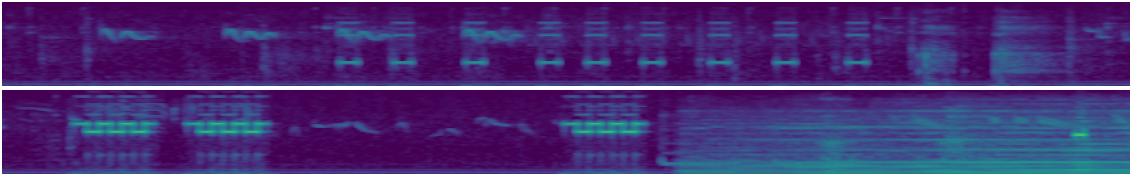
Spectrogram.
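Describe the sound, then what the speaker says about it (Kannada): A telephone rings repeatedly and goes unanswered, a string of evenly spaced electronic rings followed by a few louder bursts, then a rough wash of background noise takes over. "ಫೋನ್ ಯಾರು ತೆಗಿತಾ ಇಲ್ಲ"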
